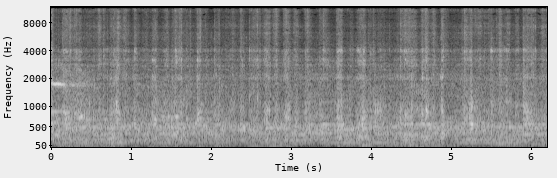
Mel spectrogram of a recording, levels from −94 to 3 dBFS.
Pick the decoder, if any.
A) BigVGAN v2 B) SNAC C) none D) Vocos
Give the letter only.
B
